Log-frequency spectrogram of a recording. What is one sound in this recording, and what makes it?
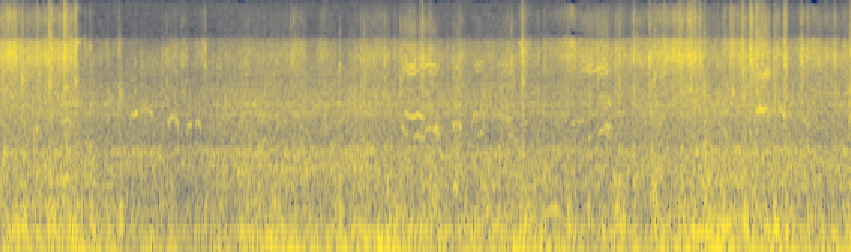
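A roller coaster rumbles and clatters along a wooden track.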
